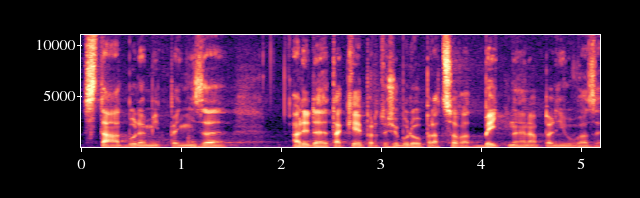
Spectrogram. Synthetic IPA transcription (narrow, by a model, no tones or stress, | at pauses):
st̪aːd̪̚budɛmiːt̪̚pɛɲiːzɛ | ʔalɪdɛːt̪akɪpɾot̪o̞ʒɛbudo̞wpɾʔa̰t͡so̞vat̪bɪt̪nɛnapl̩niːuːvazɪ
